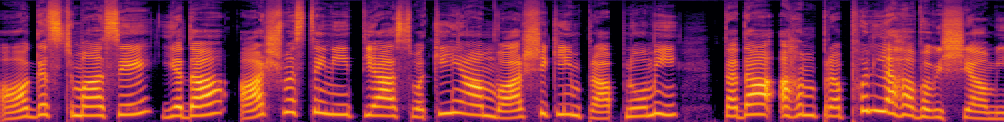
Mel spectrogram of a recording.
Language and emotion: Sanskrit, happy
